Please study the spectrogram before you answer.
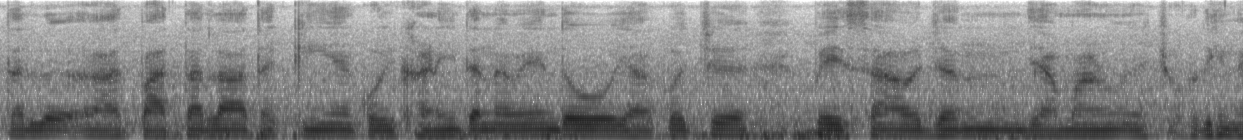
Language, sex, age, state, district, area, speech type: Sindhi, male, 18-30, Madhya Pradesh, Katni, rural, spontaneous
